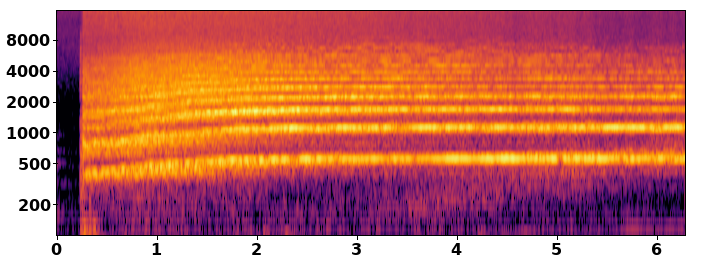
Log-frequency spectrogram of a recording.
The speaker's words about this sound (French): Ah, la sirène, on se croirait dans Rush.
